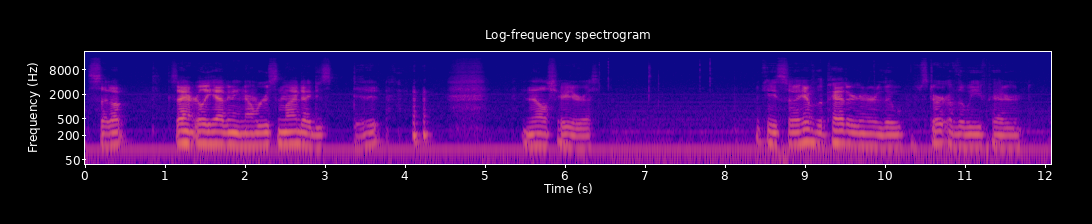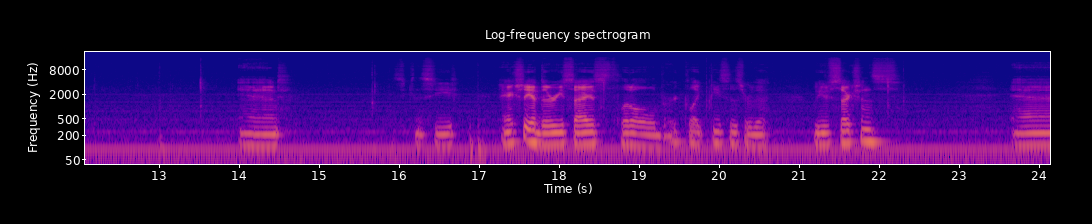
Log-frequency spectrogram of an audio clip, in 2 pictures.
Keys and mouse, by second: 10.3-12.1 middle drag, 16.9 KP_5, 17.7 middle click, 19.3-19.7 middle drag, 20.3-21.4 middle drag.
